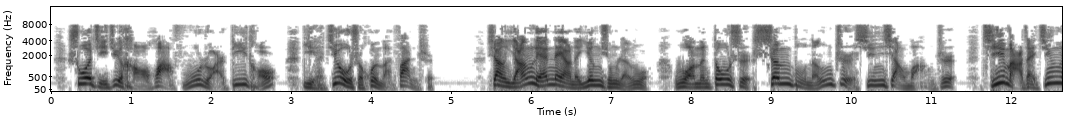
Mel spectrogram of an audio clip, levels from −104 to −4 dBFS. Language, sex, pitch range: Chinese, male, 170-250 Hz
